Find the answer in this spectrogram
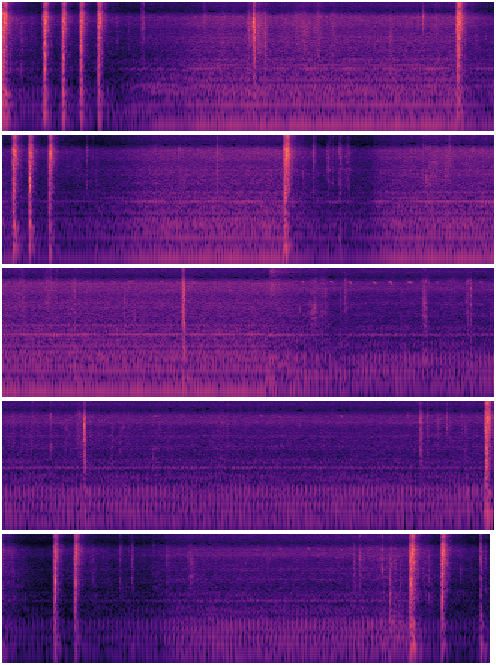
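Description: Pneumatic roofing nailer driving nails through asphalt shingles: a quick run of about five shots at the start, then single shots and small groups spread through, and three close together near the end. A steady mechanical hum runs underneath.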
